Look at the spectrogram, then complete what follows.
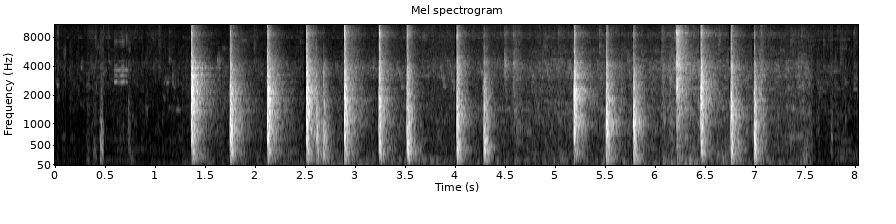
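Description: Hammer blows on wood, knocking the joints of a wooden bench frame together: a quick run of about eighteen strikes, starting about a second in and stopping shortly before the end.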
